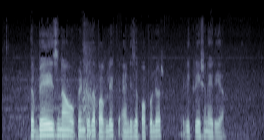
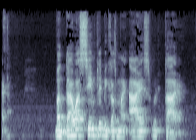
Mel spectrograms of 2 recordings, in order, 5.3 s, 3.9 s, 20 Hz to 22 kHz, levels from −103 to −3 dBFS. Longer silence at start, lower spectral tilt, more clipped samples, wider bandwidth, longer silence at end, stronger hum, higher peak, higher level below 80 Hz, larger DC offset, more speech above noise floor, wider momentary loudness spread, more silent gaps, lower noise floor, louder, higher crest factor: first, 0.6 s vs 0.05 s; first, -7.5 dB/octave vs -4.5 dB/octave; neither; second, 11.5 kHz vs 16.5 kHz; first, 0.85 s vs 0.3 s; neither; second, -10 dBFS vs -2 dBFS; second, -62 dBFS vs -54 dBFS; neither; second, 35 dB vs 40 dB; about the same, 14 LU vs 12 LU; neither; first, -64 dBFS vs -57 dBFS; second, -29 LUFS vs -17 LUFS; about the same, 20 dB vs 16 dB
